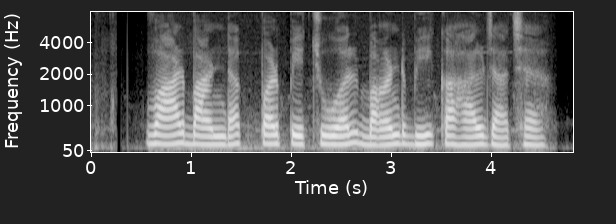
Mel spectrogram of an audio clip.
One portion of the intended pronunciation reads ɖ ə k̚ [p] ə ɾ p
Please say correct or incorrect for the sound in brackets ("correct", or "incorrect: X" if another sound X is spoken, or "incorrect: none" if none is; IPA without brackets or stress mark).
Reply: correct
